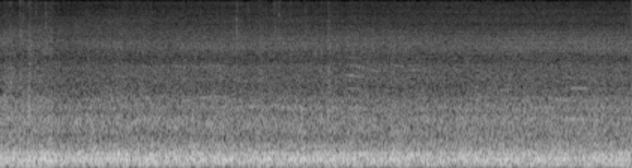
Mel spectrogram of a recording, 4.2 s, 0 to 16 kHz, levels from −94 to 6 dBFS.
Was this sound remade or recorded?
recorded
